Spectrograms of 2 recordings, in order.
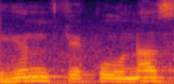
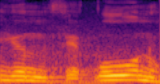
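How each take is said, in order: First: The word ends with a short final 'a' vowel. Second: The word ends on 'n' without a vowel. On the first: The recitation continues without stopping. "ज़बर को गिरा देते" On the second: The reciter stops at the end of the verse. "ज़बर को गिरा देते और युनफिकूना से युनफिकून हो जाता"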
